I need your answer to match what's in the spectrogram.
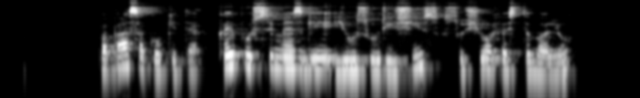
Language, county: Lithuanian, Marijampolė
